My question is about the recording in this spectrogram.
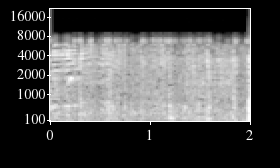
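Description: Meeting-room background noise with faint murmuring voices, and a brief high-pitched sound at the start.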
